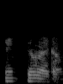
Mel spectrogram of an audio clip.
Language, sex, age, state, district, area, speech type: Odia, male, 30-45, Odisha, Koraput, urban, conversation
